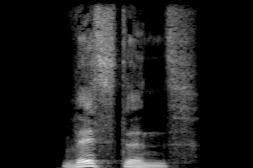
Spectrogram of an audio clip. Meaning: genitive singular of Westen
- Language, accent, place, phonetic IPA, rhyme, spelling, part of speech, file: German, Germany, Berlin, [ˈvɛstn̩s], -ɛstn̩s, Westens, noun, De-Westens.ogg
